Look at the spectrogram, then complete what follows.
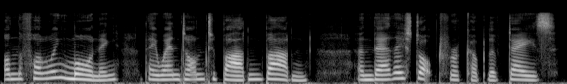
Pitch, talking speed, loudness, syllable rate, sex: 230 Hz, 200 wpm, -17 LUFS, 5.7 syllables/s, female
